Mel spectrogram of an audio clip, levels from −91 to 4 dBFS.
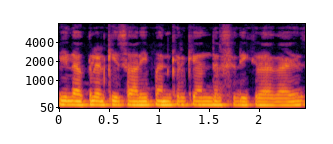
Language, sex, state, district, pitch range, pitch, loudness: Hindi, male, Bihar, Kishanganj, 125-130 Hz, 130 Hz, -14 LUFS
